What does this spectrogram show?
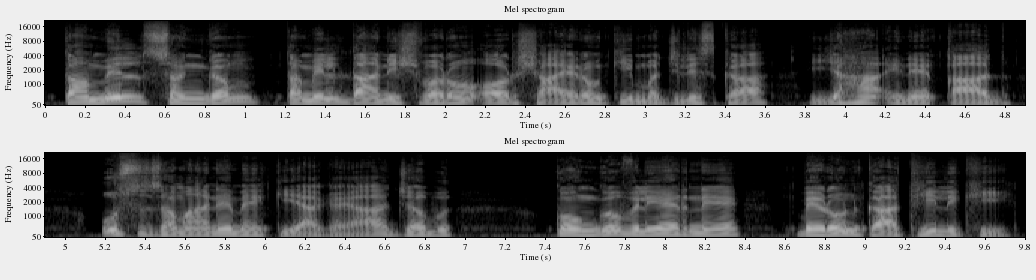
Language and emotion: Urdu, neutral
